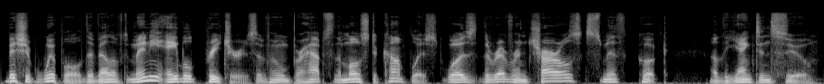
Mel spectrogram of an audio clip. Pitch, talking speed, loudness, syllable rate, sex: 110 Hz, 160 wpm, -18 LUFS, 5.1 syllables/s, male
